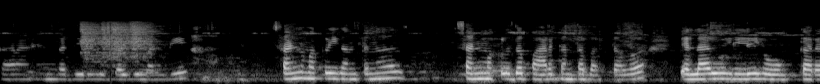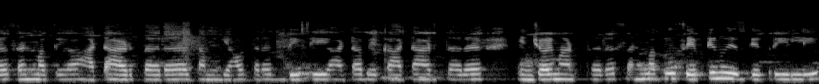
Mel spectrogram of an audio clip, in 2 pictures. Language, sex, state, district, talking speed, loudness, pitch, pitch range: Kannada, female, Karnataka, Dharwad, 130 wpm, -19 LUFS, 235 Hz, 230-250 Hz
